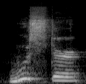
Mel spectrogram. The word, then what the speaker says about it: Worcestershire: uh give us a class on how to pronounce worcestershire Wooster yes there you go pizza with pineapple ham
